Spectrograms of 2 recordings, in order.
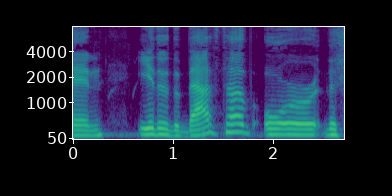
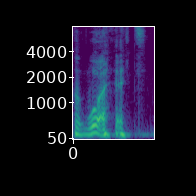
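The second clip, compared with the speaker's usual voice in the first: ordinary delivery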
